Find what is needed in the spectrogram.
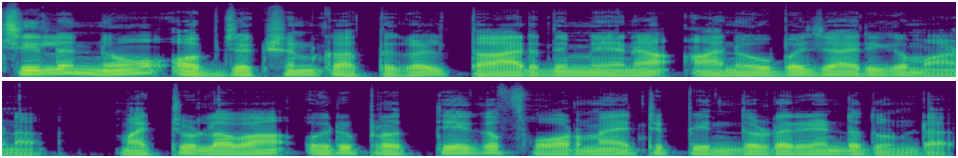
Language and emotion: Malayalam, neutral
